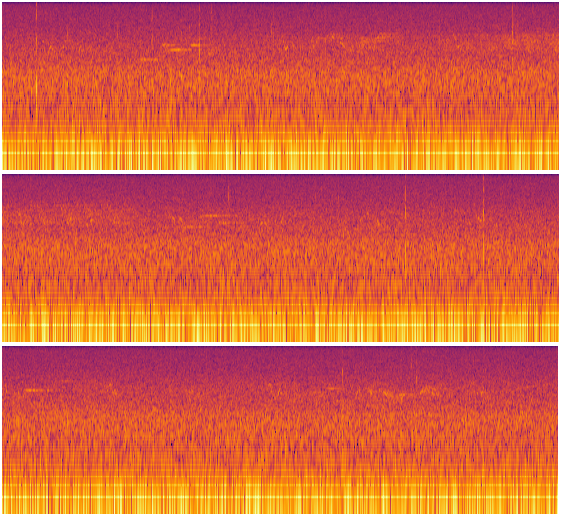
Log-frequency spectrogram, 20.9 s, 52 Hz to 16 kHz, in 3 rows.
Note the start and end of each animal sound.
[1.63, 2.62] Hermit Thrush (Catharus guttatus)
[3.70, 4.88] Common Yellowthroat (Geothlypis trichas)
[5.46, 8.59] Ovenbird (Seiurus aurocapilla)
[9.06, 10.21] Hermit Thrush (Catharus guttatus)
[14.08, 15.08] Hermit Thrush (Catharus guttatus)
[17.57, 18.31] Hermit Thrush (Catharus guttatus)
[18.23, 19.38] Common Yellowthroat (Geothlypis trichas)
[19.71, 20.88] Eastern Wood-Pewee (Contopus virens)

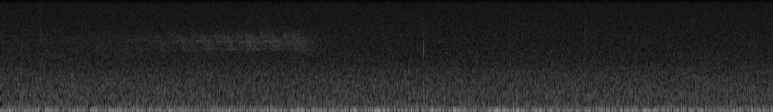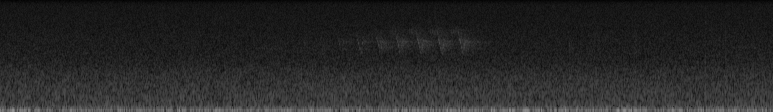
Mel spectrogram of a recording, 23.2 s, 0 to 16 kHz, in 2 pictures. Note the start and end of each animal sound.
[2.20, 4.63] Ovenbird (Seiurus aurocapilla)
[16.46, 18.69] Ovenbird (Seiurus aurocapilla)

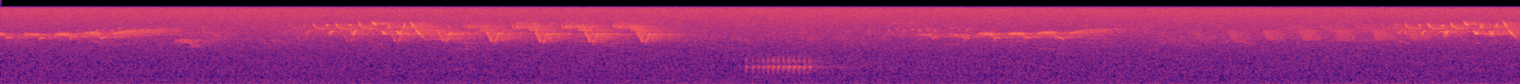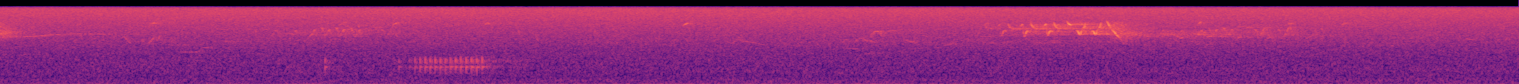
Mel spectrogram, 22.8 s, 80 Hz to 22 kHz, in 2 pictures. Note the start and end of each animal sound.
[0.00, 1.45] Black-throated Blue Warbler (Setophaga caerulescens)
[0.00, 1.72] Red-eyed Vireo (Vireo olivaceus)
[1.99, 3.28] Chestnut-sided Warbler (Setophaga pensylvanica)
[3.19, 5.40] Ovenbird (Seiurus aurocapilla)
[5.39, 6.51] Hairy Woodpecker (Dryobates villosus)
[6.61, 8.50] Black-throated Blue Warbler (Setophaga caerulescens)
[8.49, 10.28] Ovenbird (Seiurus aurocapilla)
[10.23, 11.55] Chestnut-sided Warbler (Setophaga pensylvanica)
[10.69, 12.50] Eastern Wood-Pewee (Contopus virens)
[13.17, 14.42] Chestnut-sided Warbler (Setophaga pensylvanica)
[14.12, 15.37] Hairy Woodpecker (Dryobates villosus)
[18.66, 21.28] Chestnut-sided Warbler (Setophaga pensylvanica)

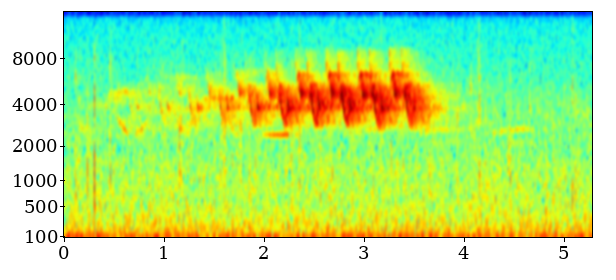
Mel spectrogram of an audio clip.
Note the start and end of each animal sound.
[0.00, 1.79] Scarlet Tanager (Piranga olivacea)
[0.23, 3.46] Ovenbird (Seiurus aurocapilla)
[1.88, 2.42] Hermit Thrush (Catharus guttatus)
[2.46, 4.87] Red-breasted Nuthatch (Sitta canadensis)

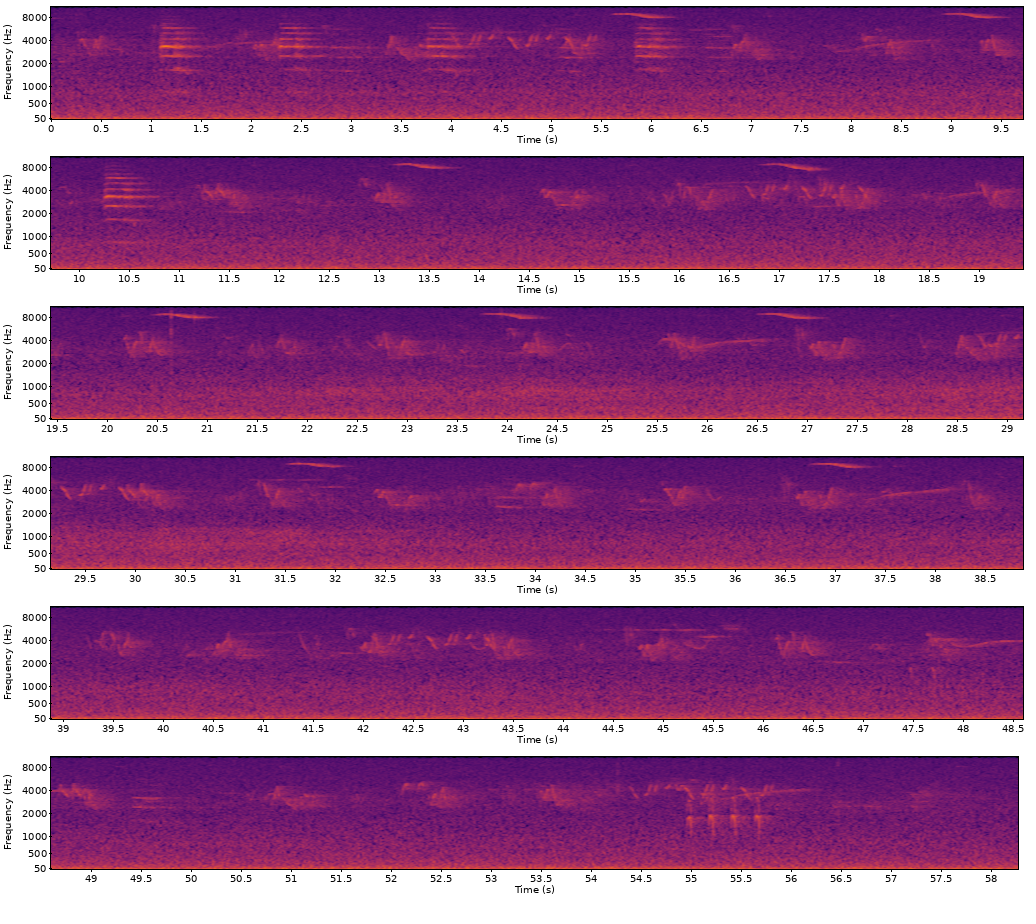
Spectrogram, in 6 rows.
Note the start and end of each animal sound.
[0.00, 57.59] Red-eyed Vireo (Vireo olivaceus)
[0.95, 6.94] Blue Jay (Cyanocitta cristata)
[3.88, 5.47] Common Yellowthroat (Geothlypis trichas)
[5.61, 6.21] American Robin (Turdus migratorius)
[7.68, 8.95] Eastern Wood-Pewee (Contopus virens)
[8.74, 9.56] American Robin (Turdus migratorius)
[10.06, 11.10] Blue Jay (Cyanocitta cristata)
[13.19, 13.77] American Robin (Turdus migratorius)
[16.42, 18.16] Common Yellowthroat (Geothlypis trichas)
[16.70, 17.51] American Robin (Turdus migratorius)
[18.13, 19.19] Eastern Wood-Pewee (Contopus virens)
[20.34, 21.12] American Robin (Turdus migratorius)
[23.64, 24.25] American Robin (Turdus migratorius)
[25.29, 26.75] Eastern Wood-Pewee (Contopus virens)
[26.47, 27.18] American Robin (Turdus migratorius)
[28.70, 30.48] Common Yellowthroat (Geothlypis trichas)
[31.00, 32.35] Black-throated Green Warbler (Setophaga virens)
[31.54, 32.07] American Robin (Turdus migratorius)
[33.52, 34.02] Blue Jay (Cyanocitta cristata)
[36.67, 37.32] American Robin (Turdus migratorius)
[37.14, 38.29] Eastern Wood-Pewee (Contopus virens)
[41.51, 43.40] Common Yellowthroat (Geothlypis trichas)
[44.33, 45.83] Black-throated Green Warbler (Setophaga virens)
[47.61, 48.88] Eastern Wood-Pewee (Contopus virens)
[49.30, 49.91] Blue Jay (Cyanocitta cristata)
[54.27, 56.32] Common Yellowthroat (Geothlypis trichas)
[54.87, 55.85] American Robin (Turdus migratorius)

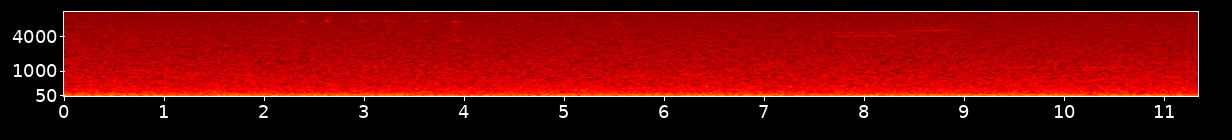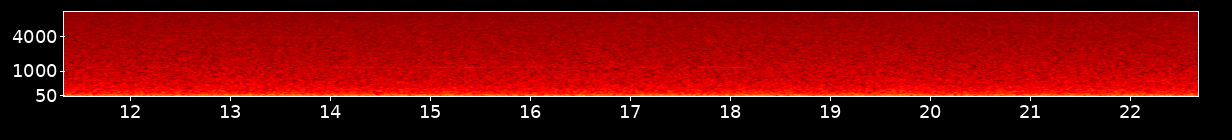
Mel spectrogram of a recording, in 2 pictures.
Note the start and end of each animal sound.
[2.10, 4.01] Dark-eyed Junco (Junco hyemalis)
[7.42, 9.10] Yellow-rumped Warbler (Setophaga coronata)

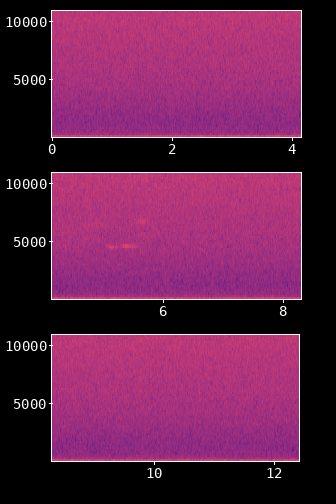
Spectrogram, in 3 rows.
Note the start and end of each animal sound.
[4.41, 5.74] Black-throated Green Warbler (Setophaga virens)

